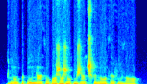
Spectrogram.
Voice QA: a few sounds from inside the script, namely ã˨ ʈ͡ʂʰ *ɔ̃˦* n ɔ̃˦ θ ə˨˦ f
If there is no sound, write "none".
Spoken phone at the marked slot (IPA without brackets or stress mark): ə̃˦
